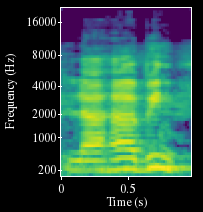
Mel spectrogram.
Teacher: لا ہا زبر ہا لاہا با دو دے بن لاہا بن ہا جو ہے یہاں پر سینے سے نکالا جائے گا حلق والا نہیں ہے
